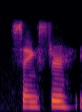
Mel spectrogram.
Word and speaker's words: Sangster: I mean, my favorite character has got to be Newt, played by Thomas Brody Sangster, I think is how you say his last name, because of all the stuff he goes through. Sangster, yeah.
